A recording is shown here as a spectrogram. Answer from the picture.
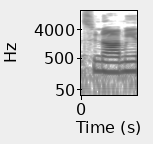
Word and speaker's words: tsunami: already know this but tsunami is spelled with a t i did not know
